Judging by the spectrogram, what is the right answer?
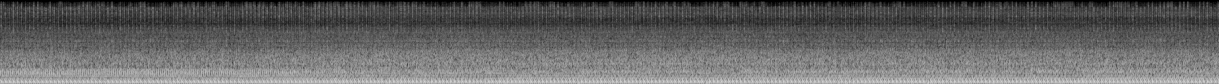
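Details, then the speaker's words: Powersmart 170cc mower (hard to pull, valves adjusted); governor tab bent to raise speed from 2900 to 3100 rpm. Strong, steady low single-cylinder drone holding even governed speed, no surging or misses: normal running. "all right so just a really minor um adjustment on that actually brought up to 3100 RPMs and I know that's suitable for some lawnmowers and I'm thinking it's suitable for this one"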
